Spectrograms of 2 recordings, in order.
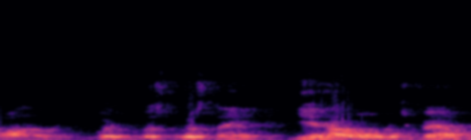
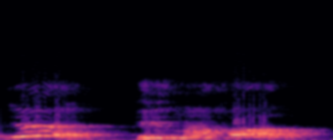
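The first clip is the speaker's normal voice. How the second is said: much higher, bold affirmation; exultant claim, pitched way up; defiant high yes; 10 semitones higher, 3 dB louder, slower than usual. Acted. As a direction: proudly insist on it. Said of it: "defiant answer to critics".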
